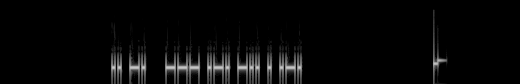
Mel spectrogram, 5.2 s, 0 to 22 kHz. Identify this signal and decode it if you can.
Morse code, heard as a keyed tone, about 40 wpm, 700 Hz. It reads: IN ORDER
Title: Sets of 2 Words 40wpm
